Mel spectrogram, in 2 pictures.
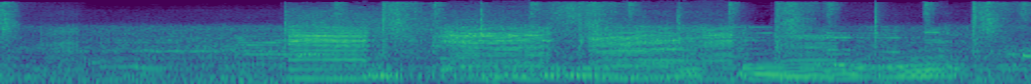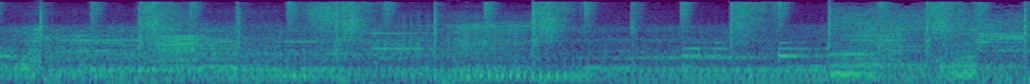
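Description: A song with a singing voice and a drum beat, laid over the steady noise of dirt bike engines running on a motocross track.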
